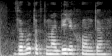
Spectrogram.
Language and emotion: Russian, neutral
